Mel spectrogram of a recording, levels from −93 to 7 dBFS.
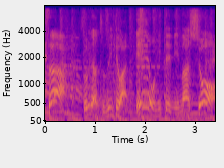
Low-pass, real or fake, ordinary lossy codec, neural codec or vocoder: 7.2 kHz; real; MP3, 48 kbps; none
